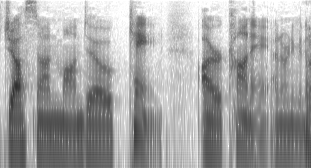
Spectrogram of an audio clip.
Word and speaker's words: Kane: Or Kane. I don't even know how you say it. You just be honest. It's Mondo Kane.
